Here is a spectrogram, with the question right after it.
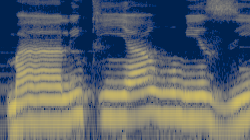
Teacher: pada huruf dal kadang berubah menjadi huruf za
